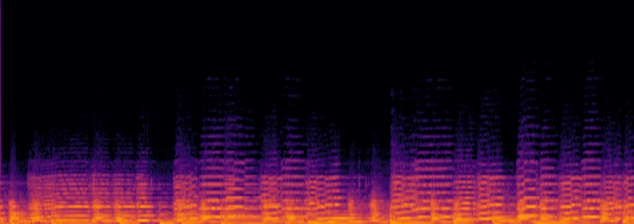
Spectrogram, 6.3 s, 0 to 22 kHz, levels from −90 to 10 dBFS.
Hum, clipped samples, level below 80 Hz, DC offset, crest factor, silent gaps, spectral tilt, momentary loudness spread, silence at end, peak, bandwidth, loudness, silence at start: none; under 0.1%; -40 dBFS; under 0.1%; 14 dB; none; -7.5 dB/octave; 3 LU; 0 s; -2 dBFS; 7.6 kHz; -16 LUFS; 0 s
